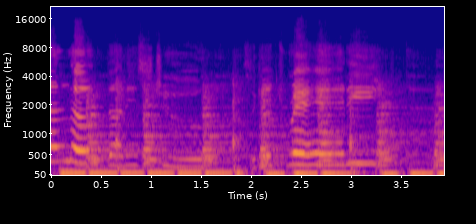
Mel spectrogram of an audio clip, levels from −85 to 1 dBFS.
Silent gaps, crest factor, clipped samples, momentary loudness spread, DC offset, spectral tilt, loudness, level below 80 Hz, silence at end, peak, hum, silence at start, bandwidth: none; 18 dB; under 0.1%; 9 LU; under 0.1%; -5.5 dB/octave; -31 LUFS; -34 dBFS; 0 s; -12 dBFS; none; 0 s; 12 kHz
